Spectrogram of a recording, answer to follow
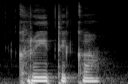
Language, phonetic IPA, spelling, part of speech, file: Ukrainian, [ˈkrɪtekɐ], критика, noun, Uk-критика.ogg
- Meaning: 1. criticism 2. critique 3. genitive/accusative singular of кри́тик (krýtyk)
